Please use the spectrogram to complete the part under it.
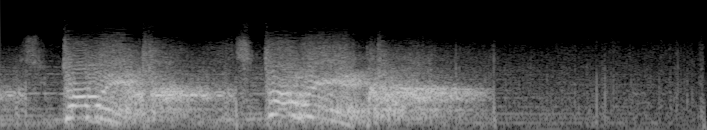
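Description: A woman cries out loudly.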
